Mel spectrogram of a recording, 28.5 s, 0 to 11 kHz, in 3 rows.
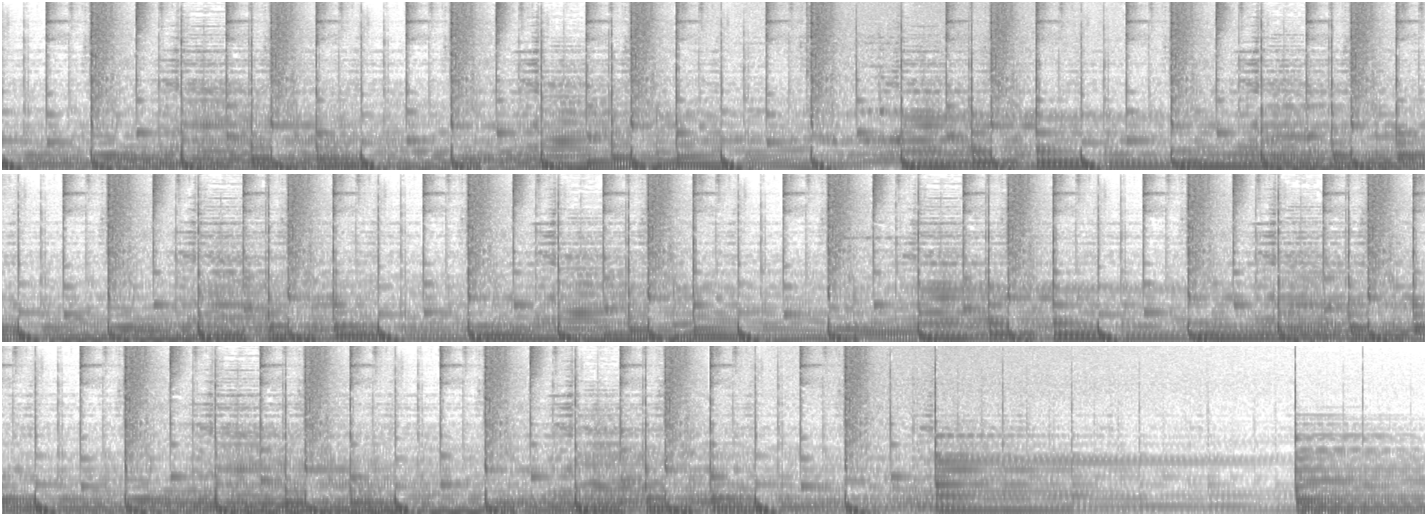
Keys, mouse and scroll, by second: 1.0 ctrl+click, 1.2 ctrl+click, 3.3-4.7 middle drag, 7.1 ctrl+click, 7.2 ctrl+click, 9.5 alt+middle click, 12.7 ctrl+click, 18.7 ctrl+click, 23.8 click, 27.4 click, 28.3 alt+click.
